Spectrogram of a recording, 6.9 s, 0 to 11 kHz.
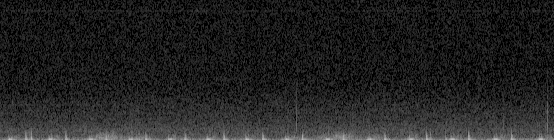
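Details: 22-year-old female trying to calm her heart to sleep after deep breaths failed. Fast, forceful thudding heartbeat about 118 a minute, her body shaking with each beat, faint breathing and heavy rain behind: pounding palpitations.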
